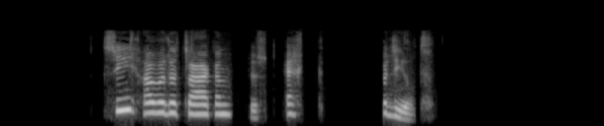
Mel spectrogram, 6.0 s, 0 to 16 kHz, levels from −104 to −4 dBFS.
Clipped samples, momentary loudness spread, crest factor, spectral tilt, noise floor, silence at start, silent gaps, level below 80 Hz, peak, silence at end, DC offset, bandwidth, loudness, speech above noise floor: under 0.1%; 14 LU; 20 dB; -3 dB/octave; under -90 dBFS; 1.05 s; 2.38-2.46 s, 2.67-2.83 s, 3.04-3.18 s, 3.24-3.82 s; under -90 dBFS; -20 dBFS; 1.75 s; under 0.1%; 7.2 kHz; -36 LUFS; over 54 dB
